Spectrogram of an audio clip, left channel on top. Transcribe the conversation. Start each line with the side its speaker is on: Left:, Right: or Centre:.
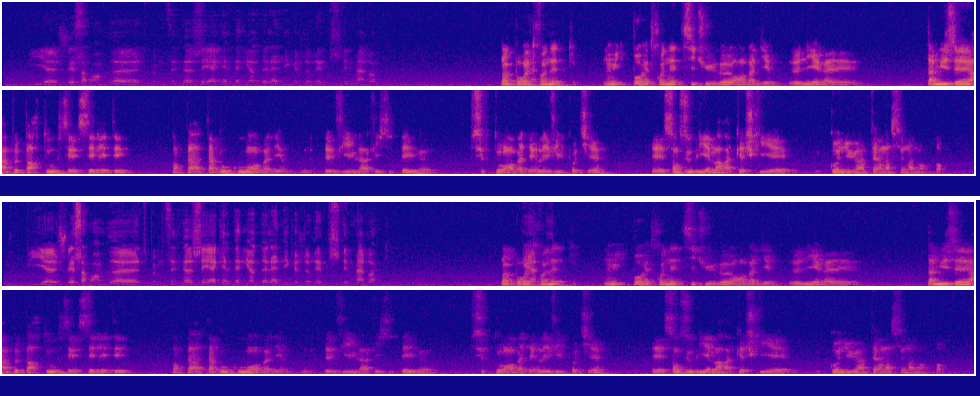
Right: Puis euh, je voulais savoir, euh, tu peux me dire, euh, c'est à quelle période de l'année que je devrais visiter le Maroc,
Left: Bah, pour
Right: idéalement?
Left: être honnête, oui, pour être honnête, si tu veux, on va dire venir et t'amuser un peu partout, c'est, c'est l'été. Donc, t'as, t'as beaucoup, on va dire, de de villes à visiter, euh, surtout, on va dire, les villes côtières. Et sans oublier Marrakech qui est connue internationalement.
